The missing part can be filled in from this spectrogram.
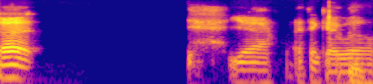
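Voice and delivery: hesitant, unsure, tentative delivery. Asked whether they're taking the shroud off, the player answers, tentative. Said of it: "I like the tentativeness in your voice".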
